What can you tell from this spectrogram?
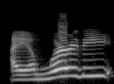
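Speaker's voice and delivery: loud and high, full of conviction; with gusto. Shown as a demonstration. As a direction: belt it out proudly. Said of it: "Say it with gusto".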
